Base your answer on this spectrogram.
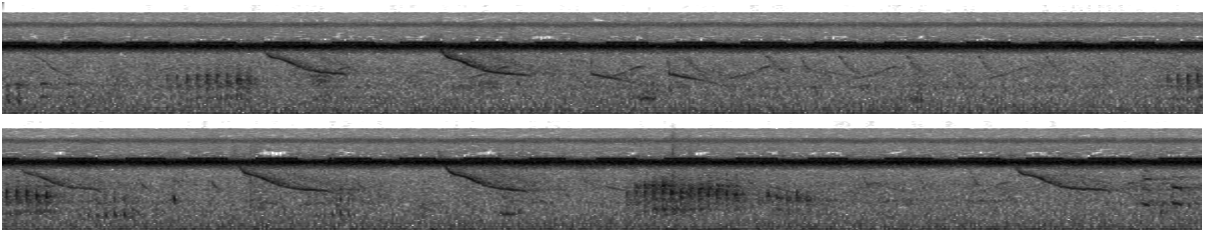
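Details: Crickets trilling at dusk in one continuous high, even drone. Widely spaced downward-sliding bird whistles come every second or two, with a few soft lower calls.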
